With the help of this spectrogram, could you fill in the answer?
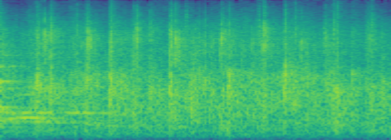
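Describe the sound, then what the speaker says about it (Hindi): A seminar audience gives a sustained round of applause, dense and steady clapping from many hands filling the room at fairly close range, with no speech over it. "एक बार जोरदार तालियां हो जाए"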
